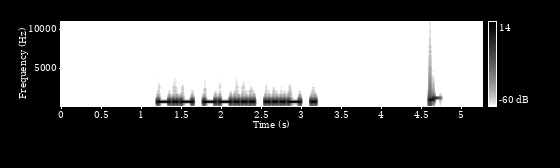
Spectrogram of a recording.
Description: Morse code, heard as a keyed tone, about 25 wpm, 700 Hz. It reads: K7VE
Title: USA Call Signs - 4 Characters - 4x Character Spacing - 25wpm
